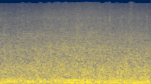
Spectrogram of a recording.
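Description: Steady outdoor ambience: a low rumble of wind on the microphone over a faint background hiss, with no distinct events.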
